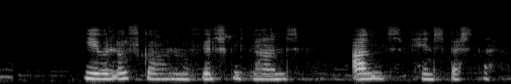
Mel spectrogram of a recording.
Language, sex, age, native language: Icelandic, female, 18-19, Icelandic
